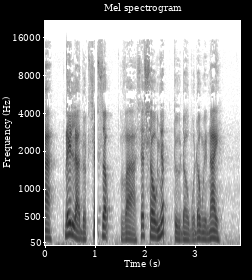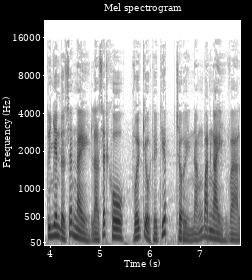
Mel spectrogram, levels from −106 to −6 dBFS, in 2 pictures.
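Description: AAC frame loss with muting occurs at 0.99–1.06 s and again at 6.64–6.67 s: the decoder zeroed missing frames, and overlapping windows fade the speech out and back in, leaving soft-edged gaps of about 64 ms and 21 ms, which fit three lost frames and one.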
